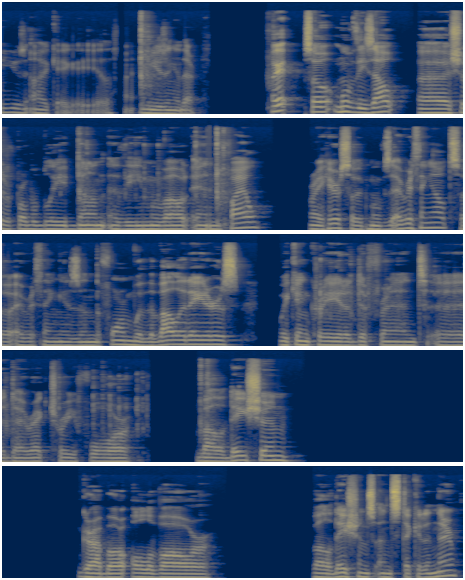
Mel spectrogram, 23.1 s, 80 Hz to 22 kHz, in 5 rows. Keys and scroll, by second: 1.4 alt+Return, 12.5 alt+Insert.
